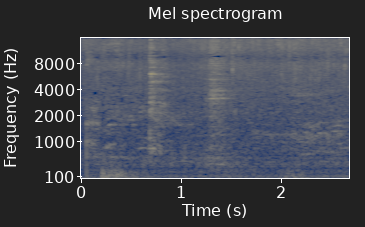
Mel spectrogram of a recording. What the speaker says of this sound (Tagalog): Tingnan natin yung ating ginigisa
